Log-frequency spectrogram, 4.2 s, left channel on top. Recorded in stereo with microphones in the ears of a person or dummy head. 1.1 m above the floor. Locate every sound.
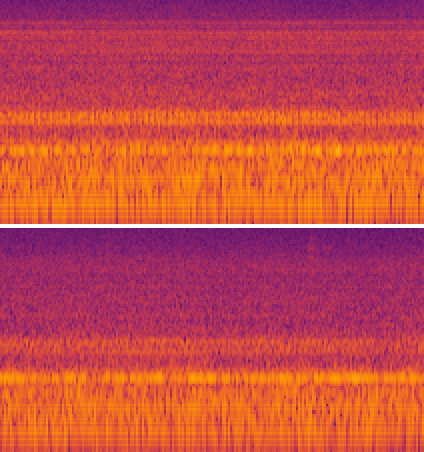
0.0 s a machine running: 50° left (ahead or behind), 2.5 m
